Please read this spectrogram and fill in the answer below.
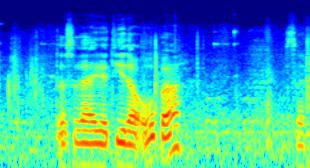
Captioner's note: in Swiss German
